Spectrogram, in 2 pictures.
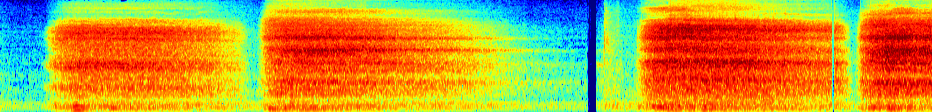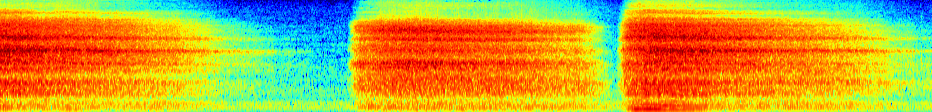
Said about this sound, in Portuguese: E quando você percebe a posição, pode começar começar a circular pela boca, puxando bastante ar. Nesse momento, só respirando e percebendo o teu canal central da mesma forma.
